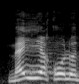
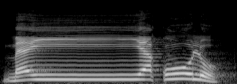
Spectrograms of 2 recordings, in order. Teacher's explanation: 4 harf kelsa, g'unna bilan birga idg'am qilamiz. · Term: g'unnalik idg'am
